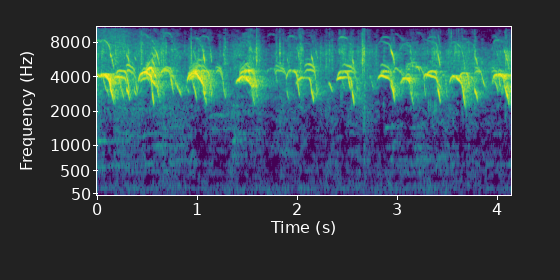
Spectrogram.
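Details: Pet chicks give bright, high peeps that slide downward, about two each second, overlapping in a lively chorus against a quiet background.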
